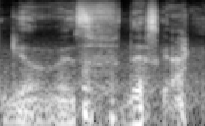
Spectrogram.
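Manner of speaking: very soft, voiceless aside; near-whispered dismissal; mock disbelief under the breath. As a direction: mimic a quietly unimpressed onlooker. Imitates woman unimpressed at his fall.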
